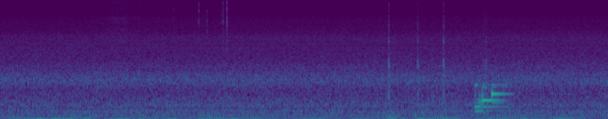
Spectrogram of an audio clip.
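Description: Quiet room tone with a steady faint hiss, broken about four seconds in by a few faint clicks and, just before five seconds, by a brief pitched sound.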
